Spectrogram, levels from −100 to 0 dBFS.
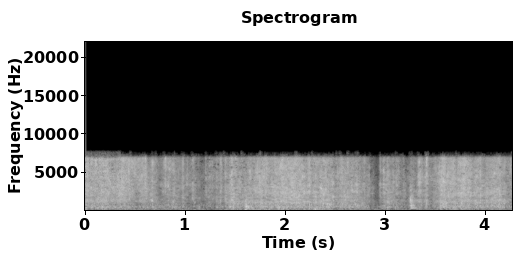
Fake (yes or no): yes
